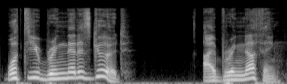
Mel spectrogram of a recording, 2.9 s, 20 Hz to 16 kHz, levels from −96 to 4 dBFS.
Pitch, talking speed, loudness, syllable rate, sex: 165 Hz, 210 wpm, -18 LUFS, 5.2 syllables/s, male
